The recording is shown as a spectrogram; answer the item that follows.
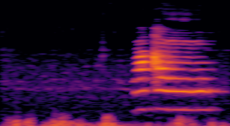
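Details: A talking parrot says "Mithu": one clear, nasal, harmonic utterance about half a second long near the end, over a steady low background hum.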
